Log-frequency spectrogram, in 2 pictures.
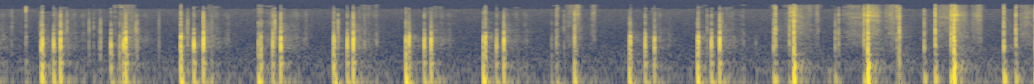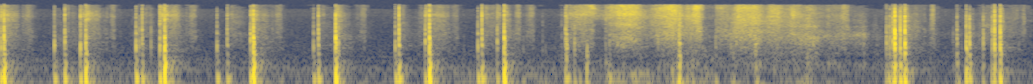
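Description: Fingernails and fingertips tap and scratch the black faux-leather cover of a hardcover notebook close to the microphone. A rapid, uneven series of short, dry taps with low thuds continues throughout, broken near the end by a brief bright, hissy scratching stretch before the tapping resumes.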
